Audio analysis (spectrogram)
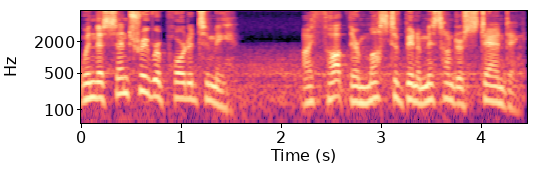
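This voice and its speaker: A man's voice: a little high, moderate pace, slight background noise, close to an everyday voice. A man playing a dutiful young guard captain in a video game, speaking in a formal, commanding, grave way. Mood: grave, disappointed. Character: stern, dutiful young male guard captain, wounded but unyielding. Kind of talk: dramatic video game voice acting. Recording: game music under the voice.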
